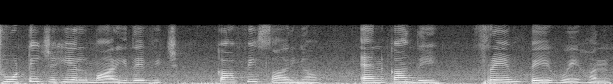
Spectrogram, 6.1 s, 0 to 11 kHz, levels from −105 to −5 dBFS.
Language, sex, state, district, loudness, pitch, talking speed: Punjabi, female, Punjab, Kapurthala, -18 LUFS, 220 Hz, 125 wpm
